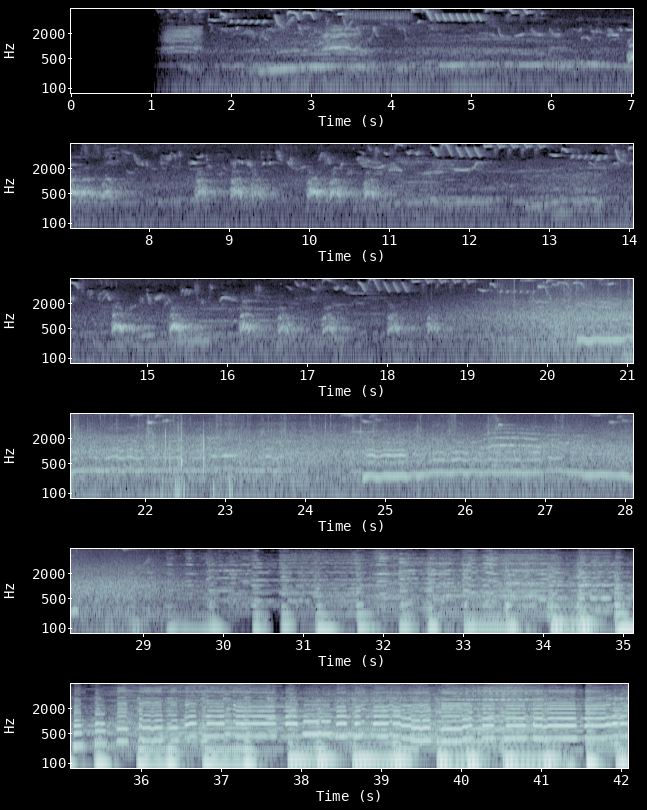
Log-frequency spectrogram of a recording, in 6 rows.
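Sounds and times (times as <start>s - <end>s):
songbirds chirping and trilling: 1.0s - 30.9s.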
